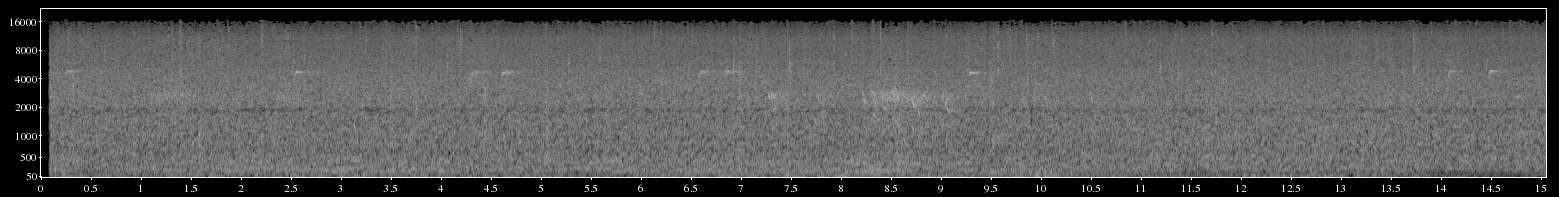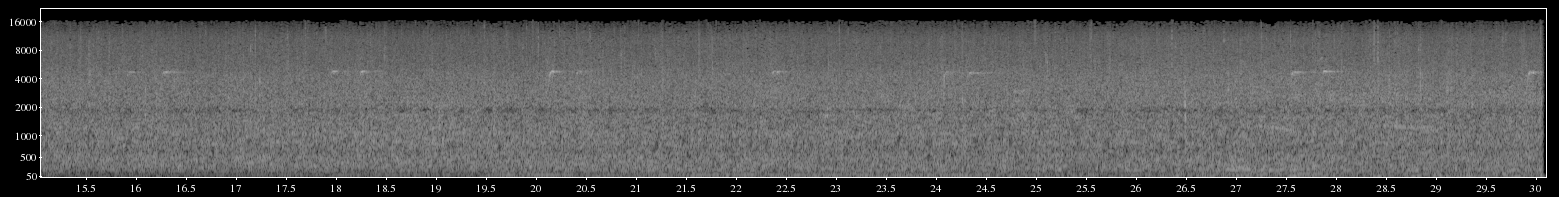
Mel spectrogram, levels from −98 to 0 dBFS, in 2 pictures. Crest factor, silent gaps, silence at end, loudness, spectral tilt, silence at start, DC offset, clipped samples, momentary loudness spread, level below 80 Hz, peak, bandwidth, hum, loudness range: 22 dB; none; 0 s; -32 LUFS; -0.5 dB/octave; 0.05 s; under 0.1%; under 0.1%; 2 LU; -58 dBFS; -12 dBFS; 17 kHz; none; 2 LU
